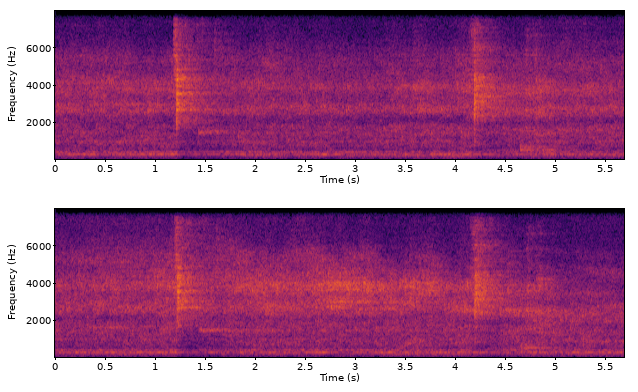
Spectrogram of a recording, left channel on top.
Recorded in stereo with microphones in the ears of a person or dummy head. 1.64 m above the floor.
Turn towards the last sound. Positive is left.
turn(degrees=65)  # may be behind; listen again after turning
